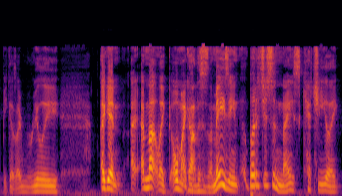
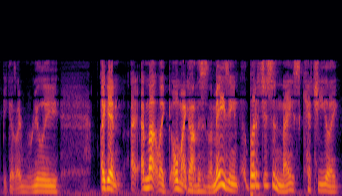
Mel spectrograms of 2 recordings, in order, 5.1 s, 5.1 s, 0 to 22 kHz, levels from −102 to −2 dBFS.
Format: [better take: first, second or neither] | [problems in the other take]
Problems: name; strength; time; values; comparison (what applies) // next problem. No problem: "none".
first | garbled, watery; badly; nothing above 6 kHz; slightly in the first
